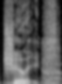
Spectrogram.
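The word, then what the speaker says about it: Cherryh: read scenee by CJ Cherry um there a seemingly silent h at the end of cherry but that's how I'm going to say it um if not I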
